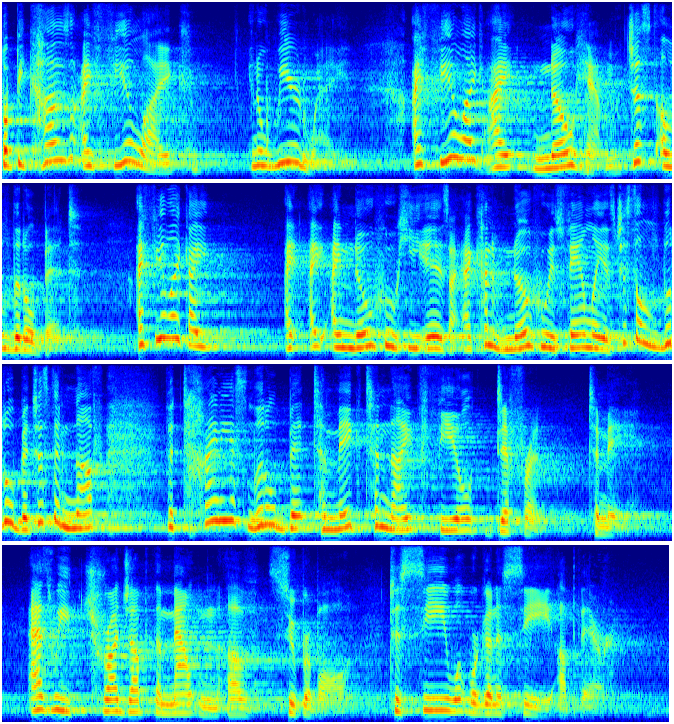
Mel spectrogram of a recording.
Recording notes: A homily preached on the Last Sunday after the Epiphany, February 11, 2024.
